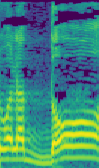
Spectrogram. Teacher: يأتي بها من طرف لسانه الأمامي، من طرف لسانه الأمامي وهي منطقة الدال، مهما ضغط الإنسان على مقدمة لسانه مخرج الدال مهما ضغط ومهما فخم لن يخرج معه ضاد أبدا، سوف يخرج معه دال مفخمة.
